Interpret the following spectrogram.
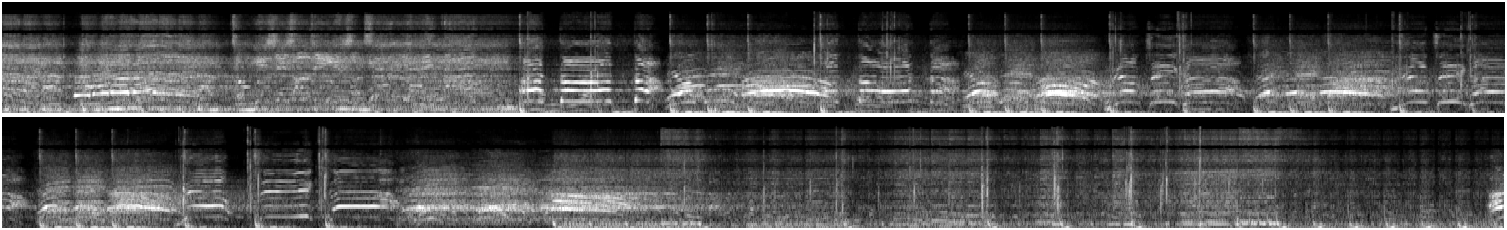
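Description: Cheer music played over a stadium sound system, with a crowd of voices chanting and shouting along through the middle stretch, from about five seconds in to about twenty.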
